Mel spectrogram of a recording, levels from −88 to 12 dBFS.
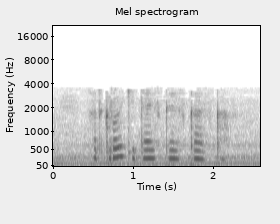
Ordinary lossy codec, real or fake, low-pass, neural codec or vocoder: MP3, 16 kbps; real; 3.6 kHz; none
